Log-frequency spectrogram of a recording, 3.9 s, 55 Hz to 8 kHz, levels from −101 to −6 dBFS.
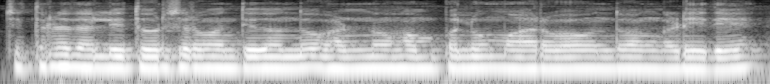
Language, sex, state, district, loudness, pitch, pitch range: Kannada, male, Karnataka, Bidar, -12 LUFS, 140 Hz, 140-145 Hz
